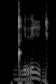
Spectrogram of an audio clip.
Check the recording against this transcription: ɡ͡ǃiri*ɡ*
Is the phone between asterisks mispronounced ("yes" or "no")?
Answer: no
